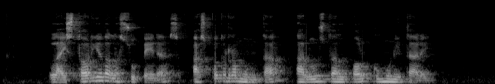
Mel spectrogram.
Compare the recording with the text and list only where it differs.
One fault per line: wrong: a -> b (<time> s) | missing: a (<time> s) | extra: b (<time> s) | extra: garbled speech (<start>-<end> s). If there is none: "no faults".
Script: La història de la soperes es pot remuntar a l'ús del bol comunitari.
wrong: la -> les (1.1 s)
